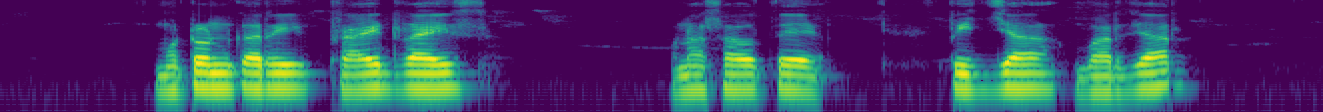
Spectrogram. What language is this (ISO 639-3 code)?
sat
